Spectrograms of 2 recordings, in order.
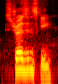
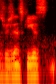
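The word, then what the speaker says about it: Straczynski: i meant i meant i thought i got his his first name wrong but it's because i didn't i think i called him michael cerzinski that's which is incorrect i could swear here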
